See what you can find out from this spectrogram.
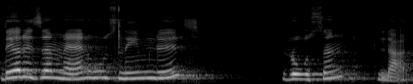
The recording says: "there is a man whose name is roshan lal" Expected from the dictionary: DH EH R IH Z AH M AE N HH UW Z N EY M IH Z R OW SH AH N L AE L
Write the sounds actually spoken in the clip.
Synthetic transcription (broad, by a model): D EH R IH Z AH M AE N HH UW Z N EY M IH Z R OW S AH N L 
